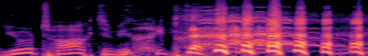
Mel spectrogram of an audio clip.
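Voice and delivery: put-on loud, high, drawn-out drunken outburst; hammed-up indignant shout; mock angry shout. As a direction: yell it as an offended drunk, half laughing. Drunk guy snapping at his girlfriend.

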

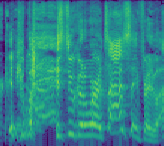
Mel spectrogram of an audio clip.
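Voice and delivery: "Goodbye" high and fast, delighted; delighted quoting. Retold or imitated. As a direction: savour the line with glee. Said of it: "I'm like".

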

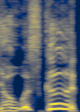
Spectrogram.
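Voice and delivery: high-pitched mock catcall; high, hammed-up holler; catcalling women. Acting out women's forward come-on.

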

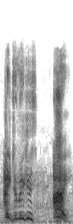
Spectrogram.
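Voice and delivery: imitated drill instructor's loud, high call; drill instructor hail. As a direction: shout for the recruit's attention. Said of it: "you know who your drill instructor is".

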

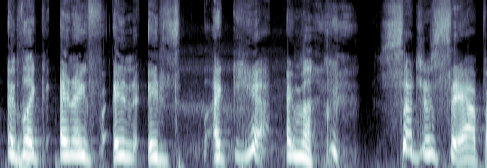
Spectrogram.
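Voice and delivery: high, halting, half-laughing emotion; choked up. Real, not acted. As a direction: stumble over words, getting emotional. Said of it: "without getting choked up now".

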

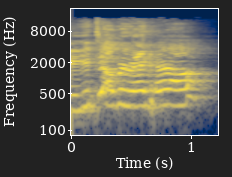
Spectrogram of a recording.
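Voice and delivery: high, loud playful demand; mock outrage. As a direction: demand an answer in mock indignation. Mock demand after being pranked.

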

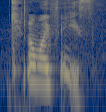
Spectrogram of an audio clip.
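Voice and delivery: "Get on my face" blurted high in a mock retort; slip of the tongue. Telling off the old lady in her head, high mock retort. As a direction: fling "Get on my face" out in a high mocking snap. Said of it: "in my head, I'm like".

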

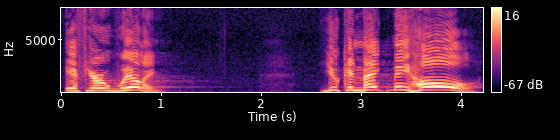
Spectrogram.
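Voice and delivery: loud, high call to someone passing by; yelled plea. Retold or imitated. Leper calls to Jesus walking past, yelled plea. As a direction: cry out in desperate faith. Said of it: "he yells to him".

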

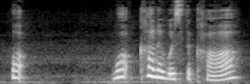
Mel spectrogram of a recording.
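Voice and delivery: plain reading voice

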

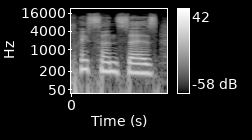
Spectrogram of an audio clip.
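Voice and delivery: ordinary talk, nothing marked

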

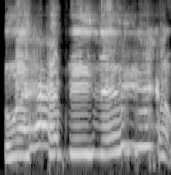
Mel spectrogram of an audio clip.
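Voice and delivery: high, long-drawn New Year whoop; mock party cheer. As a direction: imitate revellers, stretching the words out high. Mimics New Year's cheer.

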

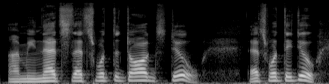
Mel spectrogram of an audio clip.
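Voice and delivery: ordinary delivery

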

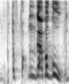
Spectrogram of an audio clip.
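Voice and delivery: put-on loud, high mob-guy accent; Italian-American accent. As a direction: shout it like a Jersey mobster. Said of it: "that type of accent".

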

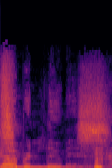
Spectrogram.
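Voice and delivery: low, slow name reveal; drawn-out, low announcer voice; mock announcer. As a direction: announce the reader with mock gravity. Mock announcer introducing a segment.

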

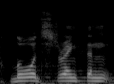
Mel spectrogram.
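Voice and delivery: put-on slow, drawn-out slip into a British accent; a British accent by accident when South African was meant; slipping into British. Pastor botching a South African accent, British instead. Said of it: "that's, that's British".

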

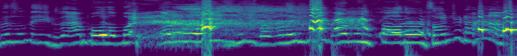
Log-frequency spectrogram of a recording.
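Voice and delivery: high, loud, laughing guru voice; Jordan Peterson impression. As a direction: shout it like a proud lecturer. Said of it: "He's like, ... I can't do it 'cause my, I have, still have my sick voice".

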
